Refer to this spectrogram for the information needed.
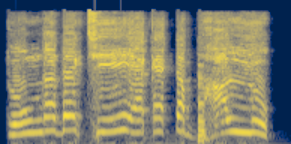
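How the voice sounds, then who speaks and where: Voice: extremely high pitch, a little fast, a bit bright, dry recording. A voice actor playing a flustered woman English teacher in a cartoon, scolding her class. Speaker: schoolteacher.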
